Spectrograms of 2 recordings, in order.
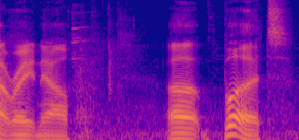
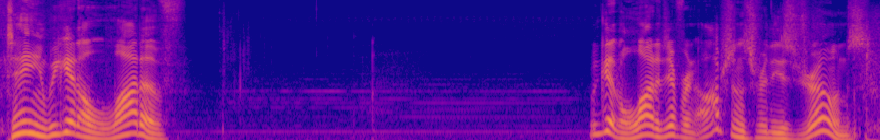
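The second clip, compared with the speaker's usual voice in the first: excited planning; 6 semitones higher than usual. Real, not acted. Excited about drone options.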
